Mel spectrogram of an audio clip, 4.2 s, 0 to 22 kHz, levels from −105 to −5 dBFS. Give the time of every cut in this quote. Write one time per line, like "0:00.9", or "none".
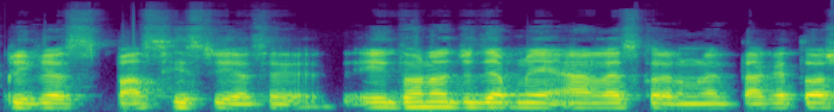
none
